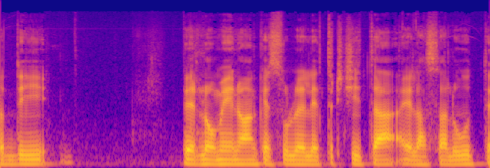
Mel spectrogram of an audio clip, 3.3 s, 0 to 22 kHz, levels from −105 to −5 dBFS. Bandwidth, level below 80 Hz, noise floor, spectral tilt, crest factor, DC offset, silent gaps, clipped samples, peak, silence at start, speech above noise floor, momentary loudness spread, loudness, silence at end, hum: 16.5 kHz; -58 dBFS; -57 dBFS; -5.5 dB/octave; 20 dB; under 0.1%; none; under 0.1%; -2 dBFS; 0 s; 38 dB; 5 LU; -20 LUFS; 0 s; none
